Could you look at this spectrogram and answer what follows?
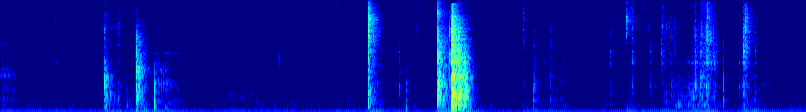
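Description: Scissors and a bundle of jumper wires being handled: scattered short clicks and rustles, the loudest a brief one about four and a half seconds in, with a run of smaller ones near the end.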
